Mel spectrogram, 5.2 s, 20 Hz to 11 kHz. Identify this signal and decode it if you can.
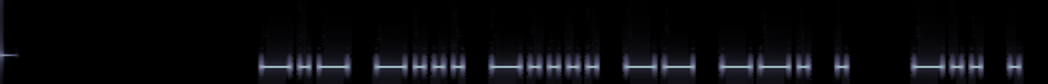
Morse code, heard as a keyed tone, about 25 wpm, 700 Hz. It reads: KB6MGE DE
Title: USA Callsign DE Callsign 25wpm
